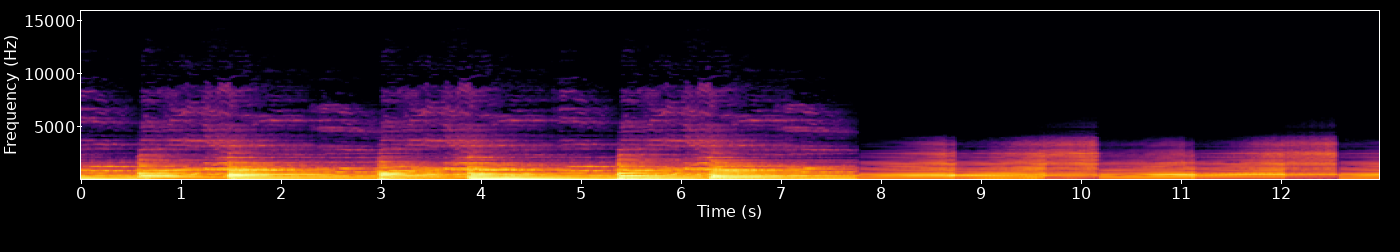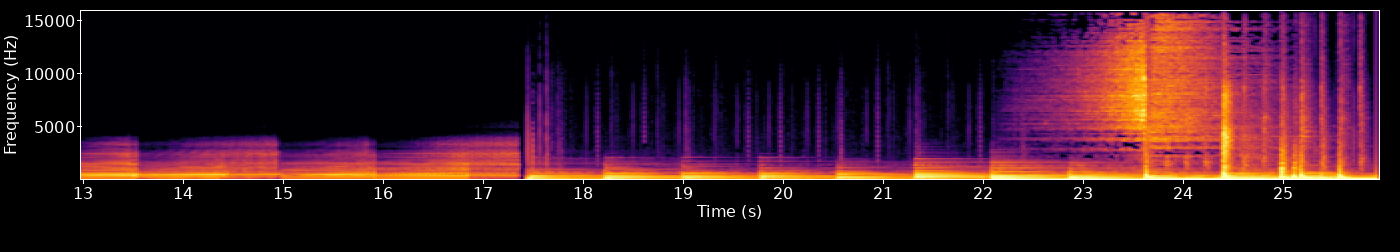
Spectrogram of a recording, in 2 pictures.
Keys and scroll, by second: 0.3 s, 7.9 s, 12.2 s, 16.0 s, 21.7 s.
